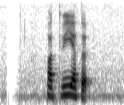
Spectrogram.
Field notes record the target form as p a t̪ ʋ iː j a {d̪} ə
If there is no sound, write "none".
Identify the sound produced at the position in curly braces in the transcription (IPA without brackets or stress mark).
t̪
